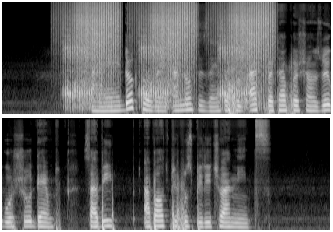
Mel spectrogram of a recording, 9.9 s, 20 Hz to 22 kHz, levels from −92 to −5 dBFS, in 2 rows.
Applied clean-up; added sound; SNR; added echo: none; Insect; -4 dB; none.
